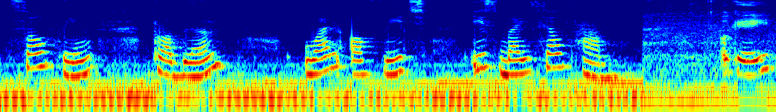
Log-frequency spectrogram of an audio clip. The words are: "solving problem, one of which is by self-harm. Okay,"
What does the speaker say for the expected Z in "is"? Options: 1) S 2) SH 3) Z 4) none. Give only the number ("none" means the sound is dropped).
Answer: 1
